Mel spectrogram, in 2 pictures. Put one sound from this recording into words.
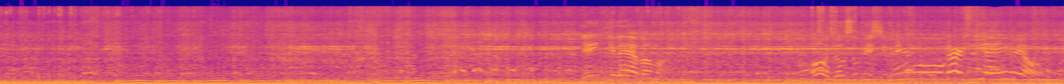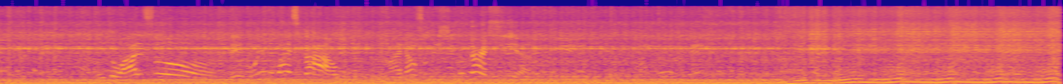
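A race car engine revs up in sharp bursts.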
